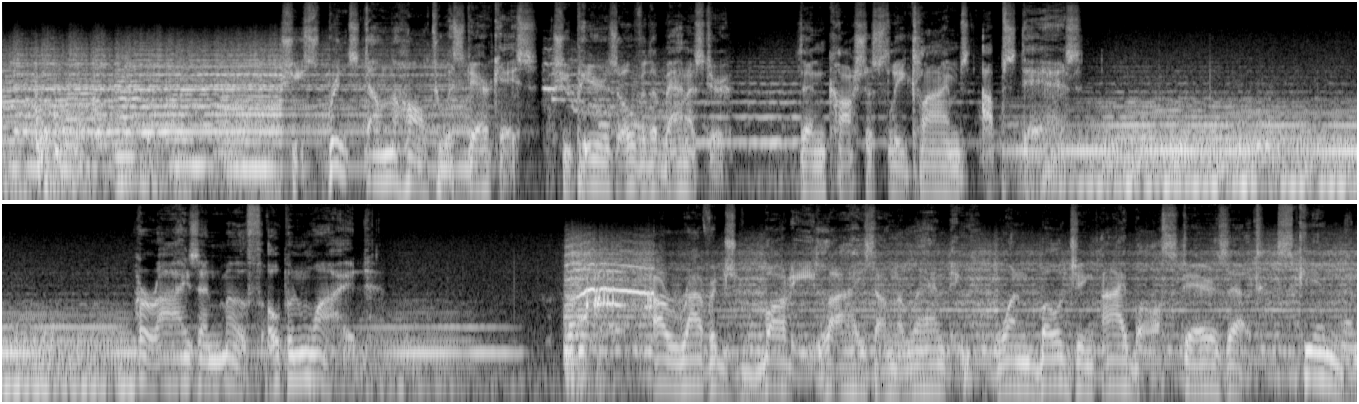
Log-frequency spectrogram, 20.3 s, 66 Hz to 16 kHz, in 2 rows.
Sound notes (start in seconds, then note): 6.5 tense instrumental; 14.4 Barbra screaming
